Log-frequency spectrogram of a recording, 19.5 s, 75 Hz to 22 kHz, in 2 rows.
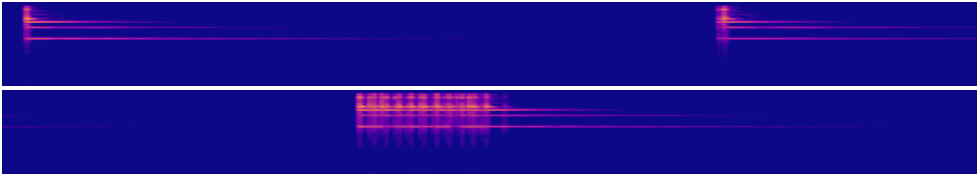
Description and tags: chromatic handbells 12 tones a#1
Chromatic handbells 12 tones. A# tone.
Normalized to -3dB.
bell, handbell, ring, tuned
